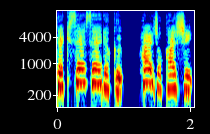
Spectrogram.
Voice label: encount, jp

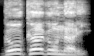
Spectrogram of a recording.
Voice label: heal jp; prai

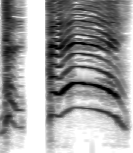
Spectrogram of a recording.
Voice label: finish, jp; myungwha

